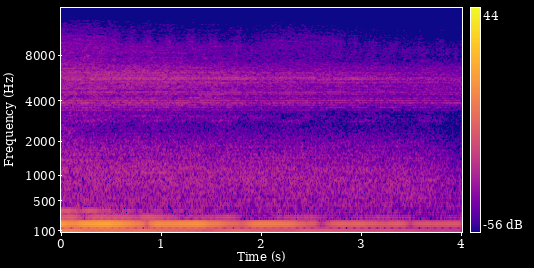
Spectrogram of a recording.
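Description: Closing music: a low sustained note with overtones, struck just before, ringing on and fading away steadily.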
